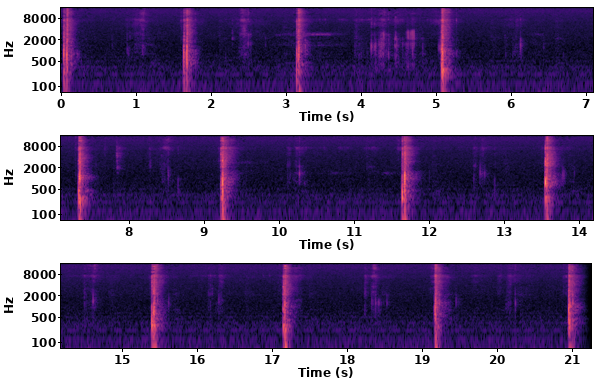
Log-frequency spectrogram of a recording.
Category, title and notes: Sound effects > Objects / House appliances
SPRTField-Samsung Galaxy Smartphone, MCU Baseball, Catch with Mitt Nicholas Judy TDC
A baseball being catched with a mitt.
ball, baseball, catch, foley, mitt, Phone-recording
